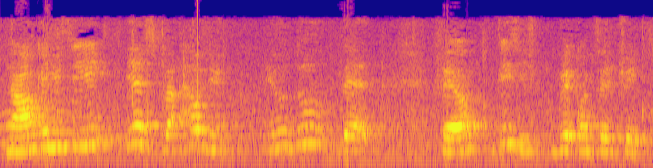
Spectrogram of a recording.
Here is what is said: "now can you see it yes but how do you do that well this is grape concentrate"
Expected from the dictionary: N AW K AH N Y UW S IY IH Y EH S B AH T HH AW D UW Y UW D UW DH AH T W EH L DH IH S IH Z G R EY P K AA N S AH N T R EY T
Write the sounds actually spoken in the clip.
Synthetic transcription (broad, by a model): N AW K AH N Y UW S IY Y EH S B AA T HH AW D UW Y UW D UW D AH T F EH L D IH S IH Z G R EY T K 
